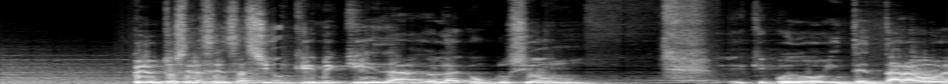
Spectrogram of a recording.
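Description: A middle-aged man speaks cheerfully nearby.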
